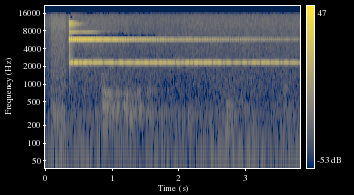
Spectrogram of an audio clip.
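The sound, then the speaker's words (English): A meditation chime gives a single bright strike that rings with a clear, sustained high tone and fades slowly over several seconds. “even if it's a simple sound like the chime, I'm going to do a little bit of”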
